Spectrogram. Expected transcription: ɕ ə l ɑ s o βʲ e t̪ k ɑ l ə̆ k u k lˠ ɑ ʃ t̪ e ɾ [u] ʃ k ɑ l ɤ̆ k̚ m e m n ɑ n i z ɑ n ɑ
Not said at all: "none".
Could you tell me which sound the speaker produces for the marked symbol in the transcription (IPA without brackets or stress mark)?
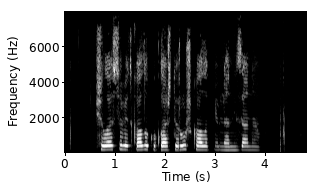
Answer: u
